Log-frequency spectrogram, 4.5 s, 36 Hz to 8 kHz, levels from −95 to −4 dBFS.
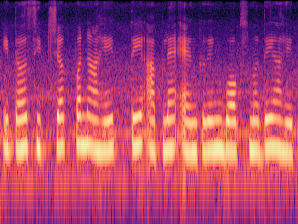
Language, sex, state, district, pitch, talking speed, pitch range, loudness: Marathi, female, Maharashtra, Gondia, 220 Hz, 120 wpm, 215-230 Hz, -14 LUFS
